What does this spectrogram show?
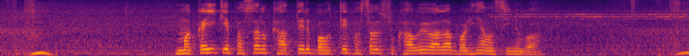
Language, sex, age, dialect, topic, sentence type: Bhojpuri, male, 25-30, Northern, agriculture, statement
